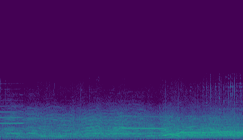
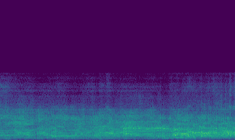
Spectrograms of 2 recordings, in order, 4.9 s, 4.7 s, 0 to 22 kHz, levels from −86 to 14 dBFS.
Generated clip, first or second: second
